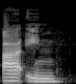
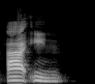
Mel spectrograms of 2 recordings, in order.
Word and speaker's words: Ain: I'll go ahead and say that the one I think is the cutest is named Ain or Ain. A-I-N. – Let's see if they have it. No, they don't have it written in Korean, so I can't tell you how to pronounce it. – He's cute. Ain. Well, it says Kim Ah-in. – Ah-in.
